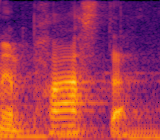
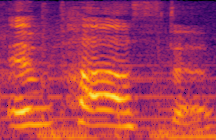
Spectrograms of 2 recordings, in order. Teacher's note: there's a lot of accents in the United States where you don't pronounce the R at the end of the word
